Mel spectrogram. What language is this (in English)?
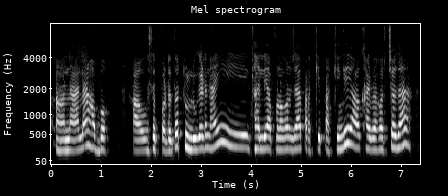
Odia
